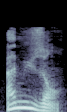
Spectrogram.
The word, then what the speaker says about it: amusant: Amusant. Final T not pronounced. You've got only one S here between the vowels, so it's really this Z sound.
